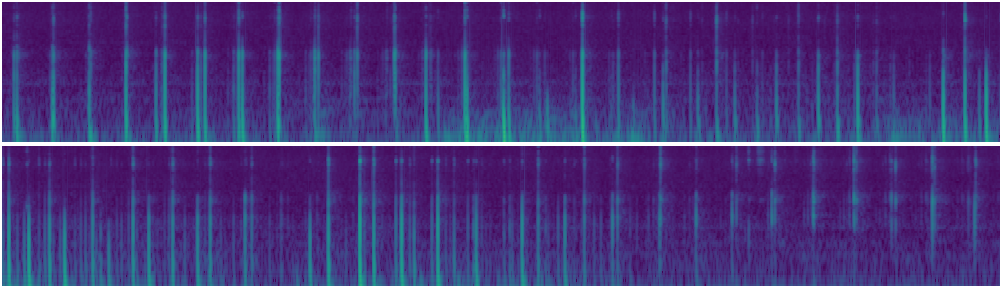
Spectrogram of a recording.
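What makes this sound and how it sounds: Fast, delicate tapping on pine wood cups makes a rapid, steady stream of short, dry knocks. The taps are dull and low-pitched, each dying away almost instantly, with a faint bright click on top.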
